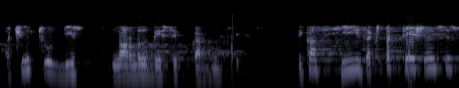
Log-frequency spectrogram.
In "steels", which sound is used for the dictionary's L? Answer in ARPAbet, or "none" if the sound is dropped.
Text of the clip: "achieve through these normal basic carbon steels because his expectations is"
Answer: none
